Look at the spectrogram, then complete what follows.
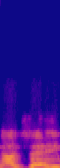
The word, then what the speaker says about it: azoy: Azoy is this. Okay. Cookie, I saw that you raised your hand before. That's what I wanted to ask. Why are they saying azay when the word is azoy?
